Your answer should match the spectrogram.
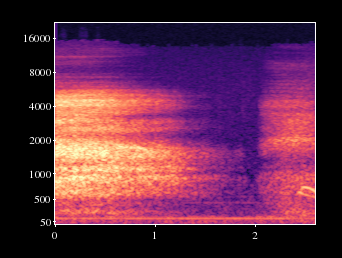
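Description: A soft exhale through the mouth during a yoga session, a single long airy breath that fades out, quiet and close, followed by a faint second breath.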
